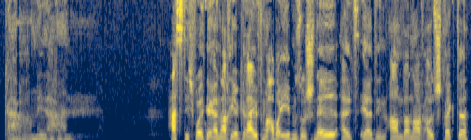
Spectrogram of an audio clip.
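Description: A man narrating an old tale in a measured, dramatic storytelling manner. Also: a little high, no room sound, clean studio sound. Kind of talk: scripted audiobook narration.

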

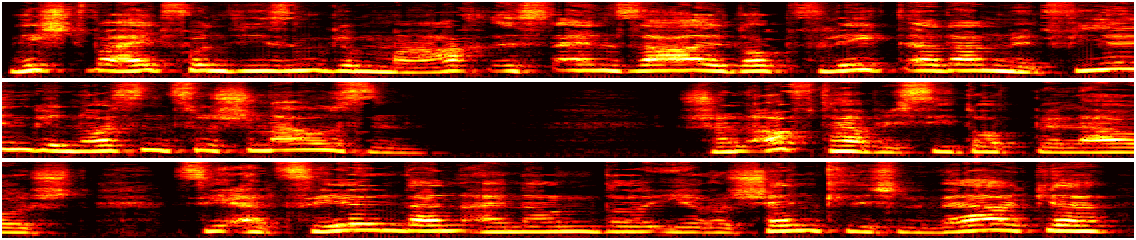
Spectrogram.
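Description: A reader voicing a lonely, sad enchanted owl princess in a storybook tale, speaking softly and slowly. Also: medium pitch, recorded from a distance, close to an everyday voice. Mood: hushed. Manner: soft and subdued, slow and mournful.

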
